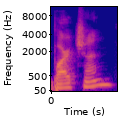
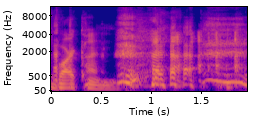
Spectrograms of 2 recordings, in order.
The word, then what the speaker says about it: Barchan: So I'd like to officially teach everybody that it's not Barchan, it's Barchan.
